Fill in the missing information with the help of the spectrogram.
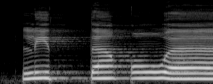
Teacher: Kemudian ada hukum qalqalah sughra, karena huruf qalqalah qaf sukunnya asli dan ada di tengah bacaan, maka dibaca dipantulkan dengan pantulan yang kecil.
